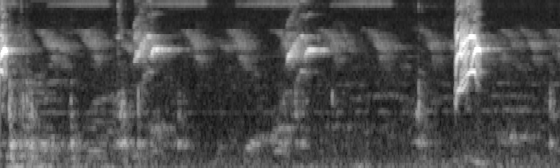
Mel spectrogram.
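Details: Female canary calling a male, meant to stir him into breeding mood: soft thin whistled notes, then one loud sharp chirp near the end, with faint low rustling underneath.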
